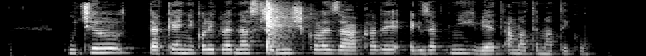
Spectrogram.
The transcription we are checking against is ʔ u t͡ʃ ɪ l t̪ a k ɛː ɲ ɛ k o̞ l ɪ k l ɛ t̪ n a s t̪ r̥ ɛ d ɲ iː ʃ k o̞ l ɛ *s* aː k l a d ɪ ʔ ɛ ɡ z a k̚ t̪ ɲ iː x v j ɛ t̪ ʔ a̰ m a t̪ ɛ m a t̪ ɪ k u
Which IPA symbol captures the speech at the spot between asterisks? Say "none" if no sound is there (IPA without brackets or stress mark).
z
